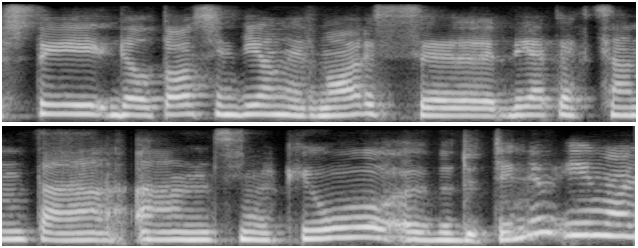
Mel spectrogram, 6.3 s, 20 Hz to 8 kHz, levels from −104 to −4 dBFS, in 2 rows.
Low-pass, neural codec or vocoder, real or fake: 7.2 kHz; codec, 32 kHz, 1.9 kbps, SNAC; fake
